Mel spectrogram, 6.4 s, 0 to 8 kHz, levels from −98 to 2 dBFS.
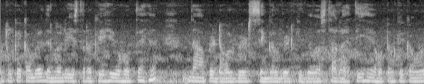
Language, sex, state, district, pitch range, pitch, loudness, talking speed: Hindi, male, Chandigarh, Chandigarh, 110-125 Hz, 115 Hz, -16 LUFS, 215 wpm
